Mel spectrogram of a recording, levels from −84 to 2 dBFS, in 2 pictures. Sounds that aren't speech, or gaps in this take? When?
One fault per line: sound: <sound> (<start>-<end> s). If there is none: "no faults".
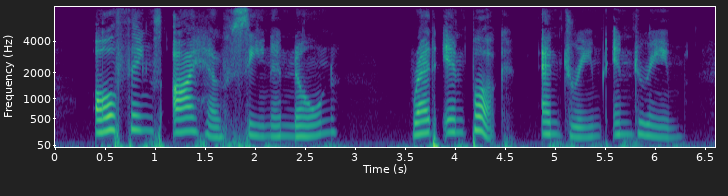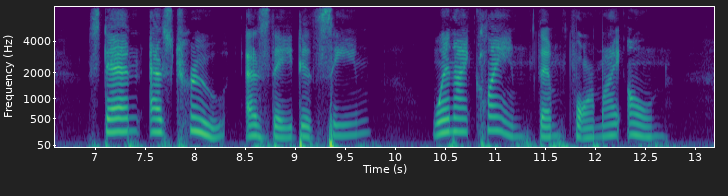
no faults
